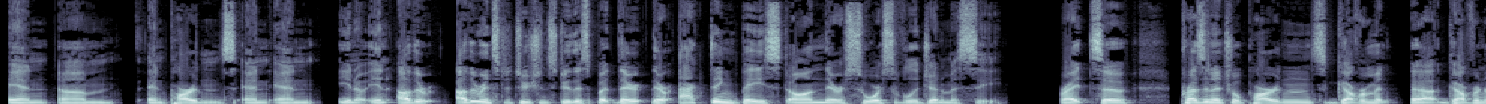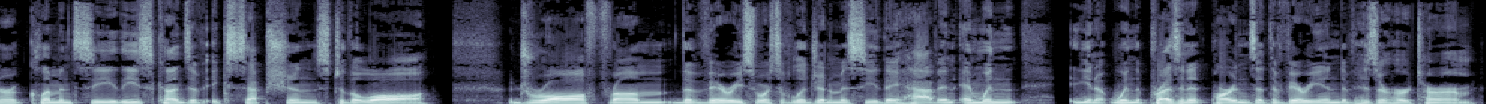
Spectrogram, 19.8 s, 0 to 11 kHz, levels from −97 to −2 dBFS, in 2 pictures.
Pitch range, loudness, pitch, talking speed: 95-120 Hz, -18 LUFS, 105 Hz, 200 wpm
